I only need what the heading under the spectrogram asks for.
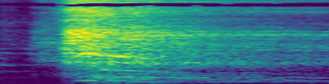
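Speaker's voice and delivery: loud high breathy roar; lion's breath exhale. Shown as a demonstration. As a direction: blast the air out with tongue out. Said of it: "Let's do three together".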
